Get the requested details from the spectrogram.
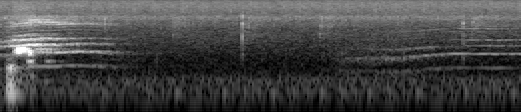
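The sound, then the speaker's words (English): A cat carrying a dog bone meows twice: a loud, sharp meow right at the start, then after a pause a quieter, drawn-out one with a rising tone, over a low rumbling background. “My cat is carrying a dog bone.”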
